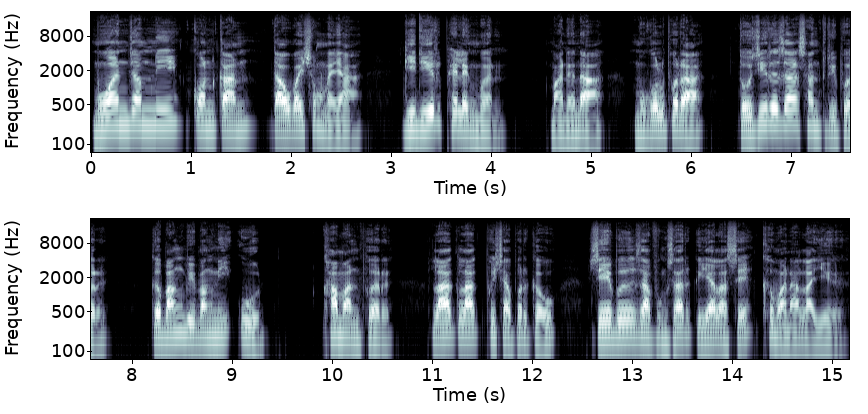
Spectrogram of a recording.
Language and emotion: Bodo, neutral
